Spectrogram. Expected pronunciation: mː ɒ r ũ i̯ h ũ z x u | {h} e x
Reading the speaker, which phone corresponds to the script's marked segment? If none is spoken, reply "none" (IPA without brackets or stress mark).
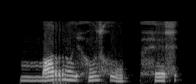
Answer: h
